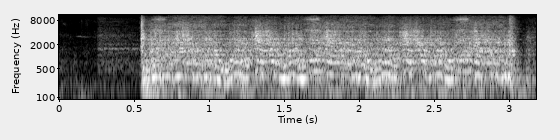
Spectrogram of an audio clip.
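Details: 1972 GMC one-ton ramp truck with 454 Chevrolet big block and TH400, sitting about 27 years: starter spins the V8 about two and a half seconds with steady churning and no firing; cranks but won't start while checking coil spark.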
